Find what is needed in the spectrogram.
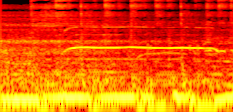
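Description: Pop-rock band playing live and loud in a large arena hall, heavy on the bass, with a long high note held from about half a second in.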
